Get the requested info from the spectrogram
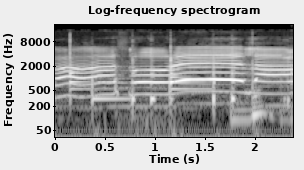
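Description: Shabad kirtan: a high voice sings a melodic line with long held, gliding notes, accompanied by harmonium and regular tabla strokes.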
